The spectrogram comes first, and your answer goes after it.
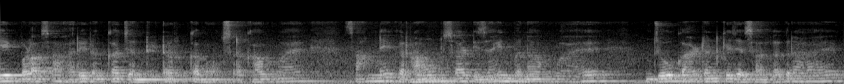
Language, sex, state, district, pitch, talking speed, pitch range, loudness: Hindi, male, Chhattisgarh, Sukma, 130 Hz, 190 wpm, 115-145 Hz, -19 LUFS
